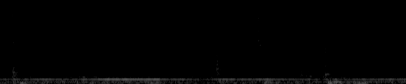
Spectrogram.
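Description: Near silence with a steady faint low hum and a few faint, scattered clicks from a vacuum's power cord being wrapped around the plastic cord hooks on its body.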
